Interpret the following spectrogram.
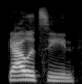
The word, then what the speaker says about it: Galitzine: It's played by Nicholas Galitzine.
